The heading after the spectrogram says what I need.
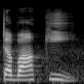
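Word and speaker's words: Tabaqui: And in this way we find the introduction of the jackal named Tabaki, uh, pronounced as Tabaki, which means the dish liquor.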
